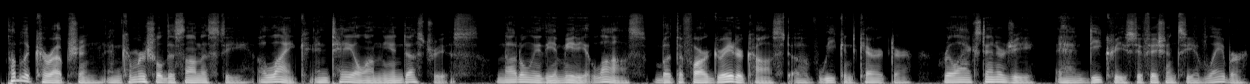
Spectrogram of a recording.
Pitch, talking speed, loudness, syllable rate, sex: 95 Hz, 145 wpm, -19 LUFS, 5.4 syllables/s, male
